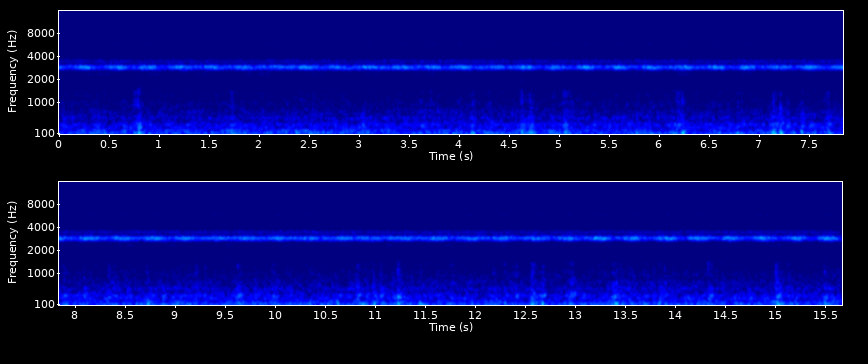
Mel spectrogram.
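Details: At Lake Arrowhead in California, crickets keep up an unbroken high-pitched chirping drone at a constant tone, with low-frequency rumble and occasional soft ticks underneath.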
